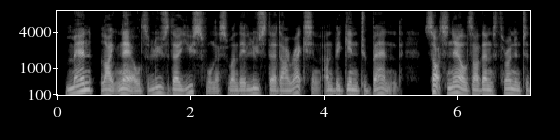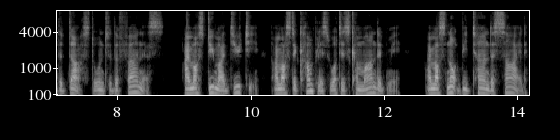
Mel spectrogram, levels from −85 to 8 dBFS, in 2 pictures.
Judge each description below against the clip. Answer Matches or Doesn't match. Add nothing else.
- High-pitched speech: Doesn't match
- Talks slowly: Doesn't match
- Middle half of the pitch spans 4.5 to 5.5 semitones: Doesn't match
